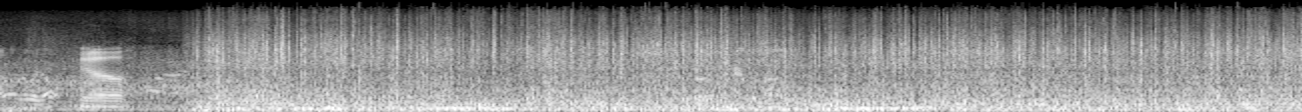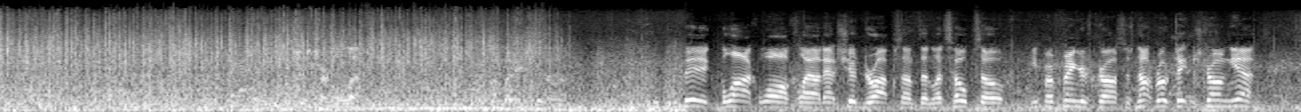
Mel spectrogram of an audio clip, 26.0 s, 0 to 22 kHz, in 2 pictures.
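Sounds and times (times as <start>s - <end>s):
tyre and engine hum: 0.0s - 19.9s.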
